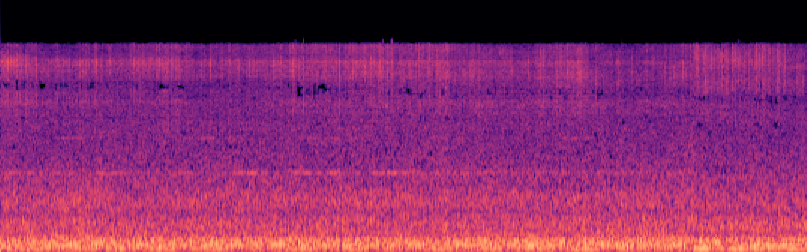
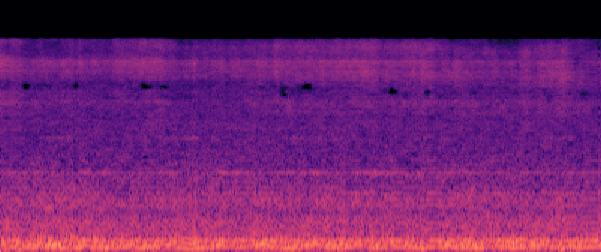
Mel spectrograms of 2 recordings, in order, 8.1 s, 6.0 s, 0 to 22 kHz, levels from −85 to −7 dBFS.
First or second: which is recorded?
first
